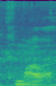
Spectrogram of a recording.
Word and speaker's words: Kamala: makes history by choosing camila harris as his running mate if elected oh yeah that's kamala sorry i mispronounced that uh if elected she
